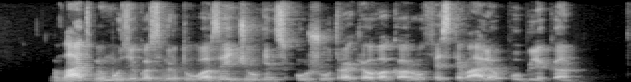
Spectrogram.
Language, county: Lithuanian, Vilnius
